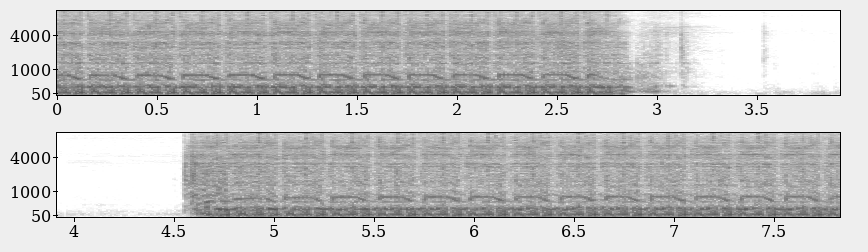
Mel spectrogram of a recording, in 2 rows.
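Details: 1997 Evinrude 150HP two-stroke V6 outboard, sat 20+ years, fogged, cranking with plugs out for compression test: even regular whirring crank, pause, same rhythm again, turns freely; normal cranking.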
